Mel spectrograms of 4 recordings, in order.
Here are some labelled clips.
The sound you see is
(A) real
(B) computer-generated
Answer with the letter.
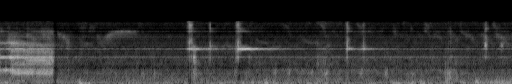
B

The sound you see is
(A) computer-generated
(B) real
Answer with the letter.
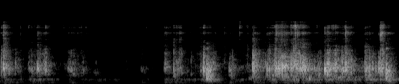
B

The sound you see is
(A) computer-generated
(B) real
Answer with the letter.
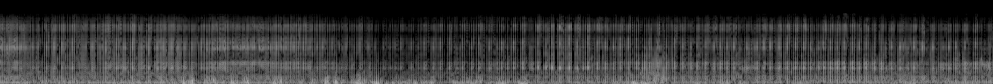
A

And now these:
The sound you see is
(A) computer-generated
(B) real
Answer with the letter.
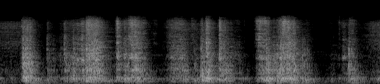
A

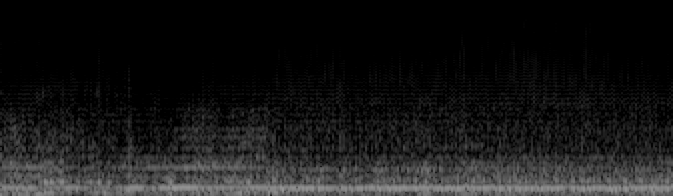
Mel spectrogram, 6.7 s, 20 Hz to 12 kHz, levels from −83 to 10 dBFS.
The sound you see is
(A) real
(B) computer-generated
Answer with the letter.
B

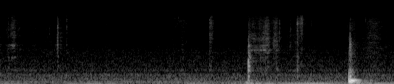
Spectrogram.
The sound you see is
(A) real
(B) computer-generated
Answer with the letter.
B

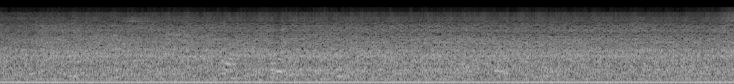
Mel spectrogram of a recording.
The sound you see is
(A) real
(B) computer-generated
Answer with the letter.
B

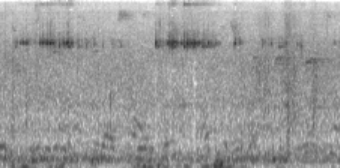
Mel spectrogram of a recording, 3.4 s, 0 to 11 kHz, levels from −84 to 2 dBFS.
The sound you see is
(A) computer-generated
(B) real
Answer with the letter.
B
